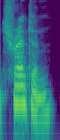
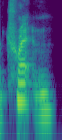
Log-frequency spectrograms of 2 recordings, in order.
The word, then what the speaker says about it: Trenton: the State Museum Planetarium in Trenton, or Trenton, as it's properly pronounced.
